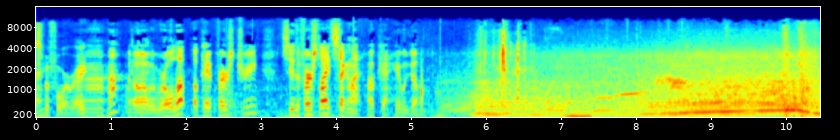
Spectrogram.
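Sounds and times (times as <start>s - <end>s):
speech: 0.0s - 6.0s
drag racing car accelerating flat out through its gears: 5.4s - 10.4s.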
